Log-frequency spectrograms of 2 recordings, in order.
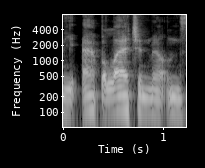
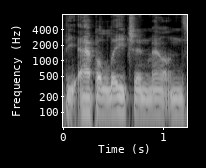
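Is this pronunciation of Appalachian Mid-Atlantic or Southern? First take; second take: Southern; Mid-Atlantic. First: Appalachian has the Southern regional pronunciation. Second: Appalachian has the Mid-Atlantic regional pronunciation. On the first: "That's more of a southern accent in there" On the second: "in the mid Atlantic area, Pennsylvania, Northern Virginia, that's what it's called"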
